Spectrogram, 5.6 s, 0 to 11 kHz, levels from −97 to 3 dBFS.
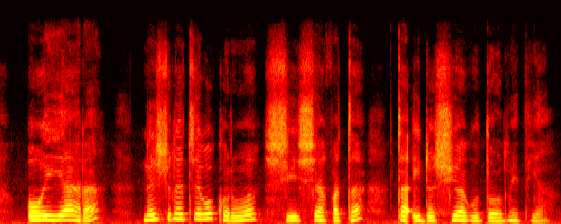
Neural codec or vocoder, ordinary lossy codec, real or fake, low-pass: vocoder, 44.1 kHz, 128 mel bands, Pupu-Vocoder; none; fake; 9.9 kHz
